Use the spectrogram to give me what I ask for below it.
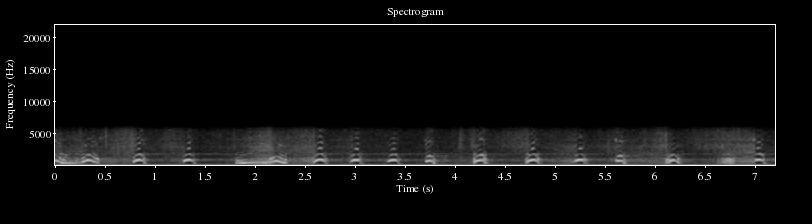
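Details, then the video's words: Summer-home dog in Estonia giving a steady run of high, clipped barks roughly every half second, each a quick rise and fall, with faint low murmurs beneath. "And BARK said the doggie"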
